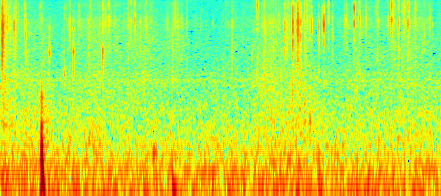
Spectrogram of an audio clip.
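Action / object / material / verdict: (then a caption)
scrape / stuffed plush fabric toy / fleece fabric / none. Fingertips and nails scratch the fleecy fabric back of a soft, stuffed red Teletubby Po plush toy held beside the microphone. The result is quiet, crisp scratching and faint crinkly patter, with one soft, low thump near the start.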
